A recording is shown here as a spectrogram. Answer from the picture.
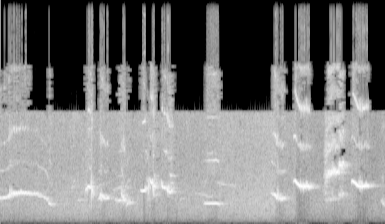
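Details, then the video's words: Captive oriental magpie-robin of the black Kalimantan form, a house-kept bird singing on a rainy day: clear whistled phrases, a long arched whistle then short sliding notes and sharp chirps, steady rain hiss beneath. "Suara Kicauan Ketika Hujan - KACER WULUNG KALIMANTAN"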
